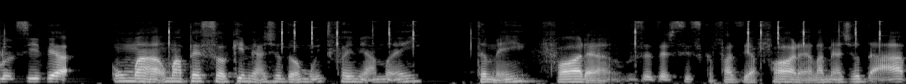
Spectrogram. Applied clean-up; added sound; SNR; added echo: classical method spectral subtraction.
